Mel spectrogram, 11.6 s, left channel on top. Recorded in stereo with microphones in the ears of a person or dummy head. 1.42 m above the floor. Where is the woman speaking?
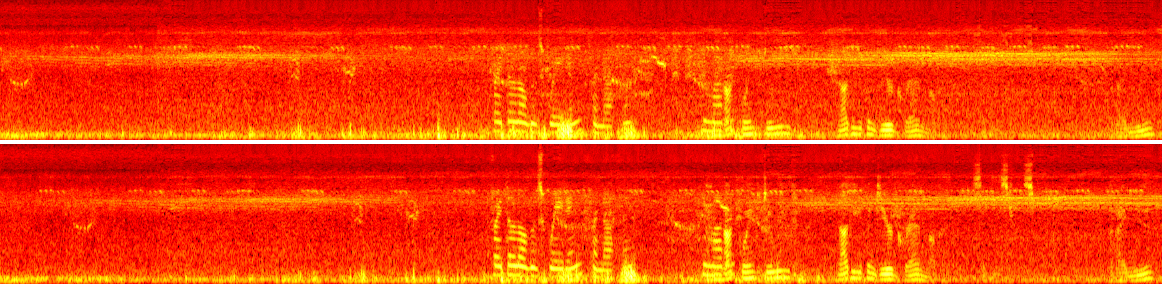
35° right (ahead or behind).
